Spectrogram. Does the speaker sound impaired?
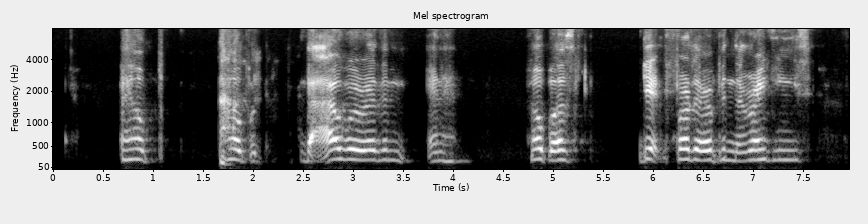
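Yes: cerebral palsy; wheelchair user.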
